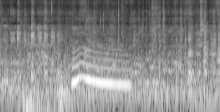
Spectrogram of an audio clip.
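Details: Coco, a Belgian Malinois, breathes in quick, fairly regular pants of soft breathy puffs, broken midway by a drawn-out tonal whine that rises and then slowly falls, with faint background noise.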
